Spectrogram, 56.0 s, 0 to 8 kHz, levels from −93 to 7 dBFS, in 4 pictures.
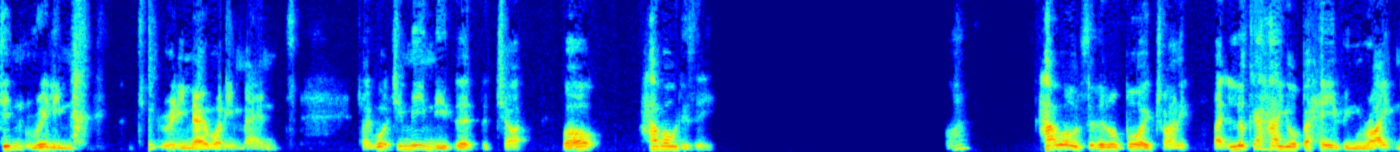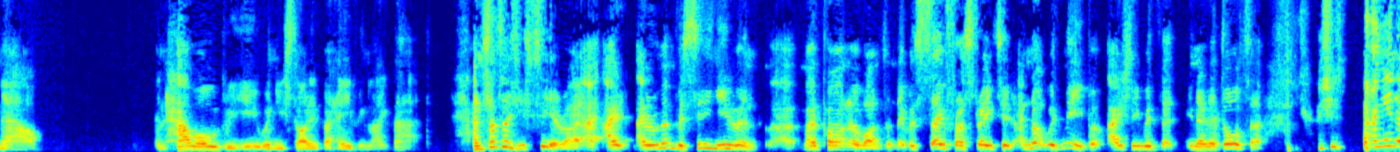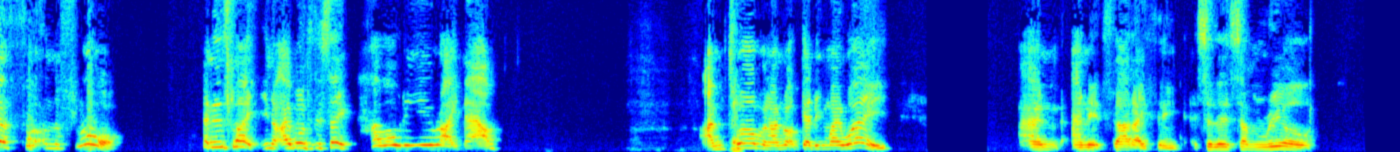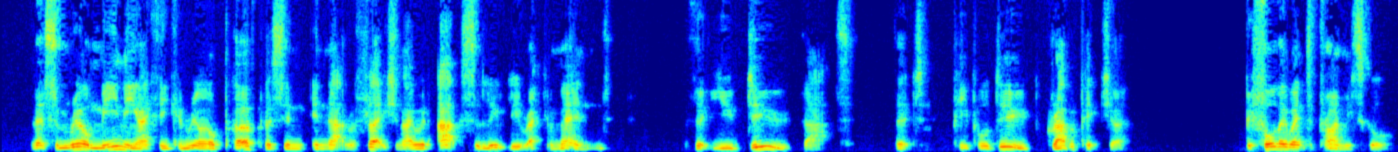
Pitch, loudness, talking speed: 165 Hz, -20 LUFS, 170 wpm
